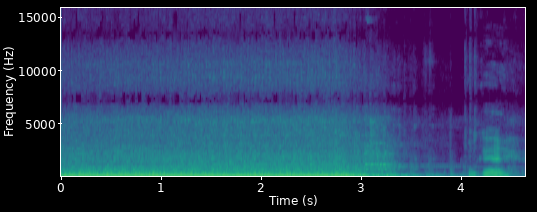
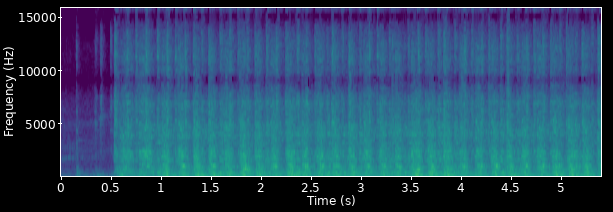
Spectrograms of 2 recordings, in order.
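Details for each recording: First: Case 580 Super L backhoe diesel after running out of fuel and being primed: deep, steady rumble, even firing with no misses or knocks, then easing off; runs smoothly again. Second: Case 580 Super L diesel backhoe that ran out of fuel, refilled with about 9 gallons: steady starter cranking without firing; air heard in the tank when pushing the primer, fuel system air-locked.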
